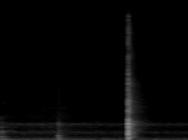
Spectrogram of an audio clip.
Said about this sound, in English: And we've got one more song for you, and we want you all to clap your hands now. Yeah? Do it with us. And listeners as well, clap your hands there outside. Okay, like really slow speed.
